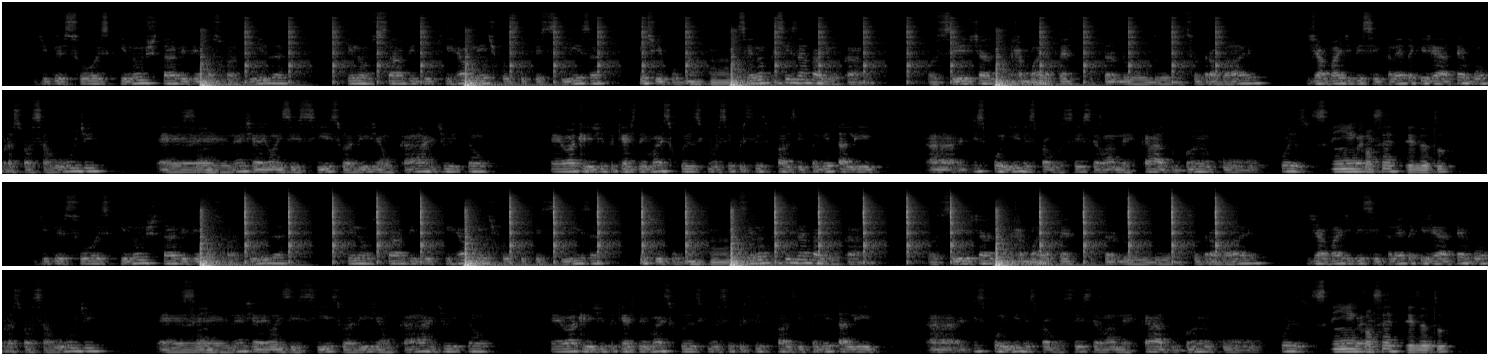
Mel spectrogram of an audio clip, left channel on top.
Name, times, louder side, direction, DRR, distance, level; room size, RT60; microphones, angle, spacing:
voice 1, 0.4-2.9 3.4-6.0 6.4-6.8 7.3-8.7 9.3-10.7 11.0-12.6 13.0-15.9 16.4-19.7 20.3-23.6 24.1-27.9 28.4-28.6, left 1 dB, 25° left, 4 dB, 1.7 m, -40 dB
sound 1, 2.0-3.0 3.3-3.5 3.7-5.7 5.9-6.1 6.4-6.6 6.8-7.0 7.3-8.3 8.6-8.8 9.0-9.2 9.5-9.7 9.9-11.0 11.3-11.4 11.7-11.9 12.1-12.3, right 4 dB, 85° right, 0.8 m, -31 dB
voice 2, 6.8-7.3 10.3-10.5 16.8-17.0 28.2-29.3, right 1 dB, 10° right, 4 dB, 1.4 m, -37 dB
9.9 x 6.8 x 2.4 m, 0.29 s
head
